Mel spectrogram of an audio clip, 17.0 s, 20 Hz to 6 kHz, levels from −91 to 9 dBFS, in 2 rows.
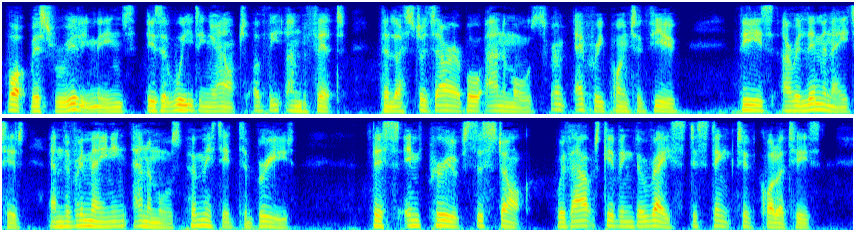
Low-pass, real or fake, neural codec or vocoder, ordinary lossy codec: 5.4 kHz; fake; codec, 16 kHz in and 24 kHz out, 0.8 kbps, FocalCodec, streaming, 65536 codes; MP3, 48 kbps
